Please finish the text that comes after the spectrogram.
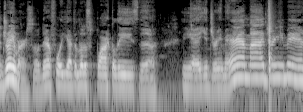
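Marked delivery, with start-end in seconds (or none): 4.6-6.1 dreamy voice. Pretend. Playful aside about the Dreamer name.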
